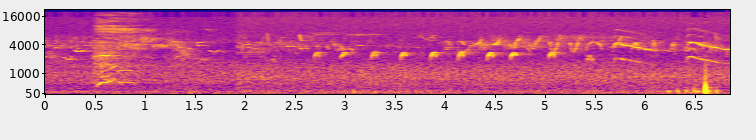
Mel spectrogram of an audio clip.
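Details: On a walk at a fairly new site full of loud birdsong, a singing song thrush repeats one short, clear, hooked note about three times a second over steady low rumble, with faint higher whistles from other birds.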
